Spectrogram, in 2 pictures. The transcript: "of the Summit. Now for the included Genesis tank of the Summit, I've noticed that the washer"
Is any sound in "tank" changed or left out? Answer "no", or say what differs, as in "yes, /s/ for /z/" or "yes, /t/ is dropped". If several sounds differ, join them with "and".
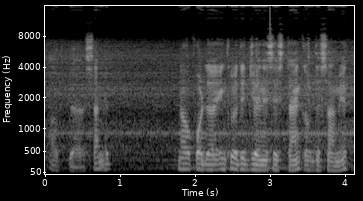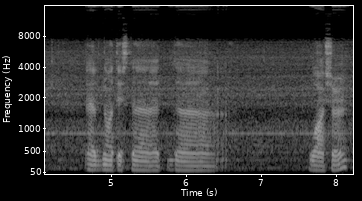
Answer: no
